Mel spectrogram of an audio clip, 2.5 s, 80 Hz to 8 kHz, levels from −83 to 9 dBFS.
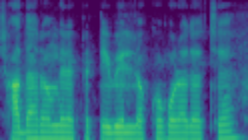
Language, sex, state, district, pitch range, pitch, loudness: Bengali, male, West Bengal, Alipurduar, 130-135 Hz, 130 Hz, -20 LUFS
